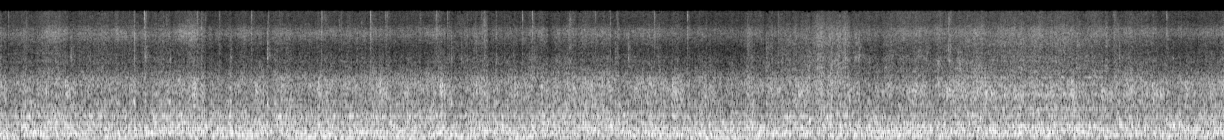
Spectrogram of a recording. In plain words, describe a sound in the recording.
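Wheels click faintly over rail joints.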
